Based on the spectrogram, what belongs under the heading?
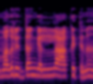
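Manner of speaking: ordinary talk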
